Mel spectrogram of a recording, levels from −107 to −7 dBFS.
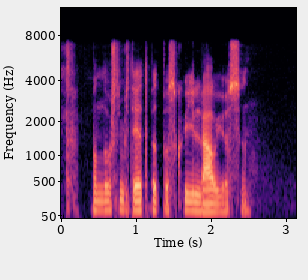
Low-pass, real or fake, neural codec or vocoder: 7.2 kHz; real; none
